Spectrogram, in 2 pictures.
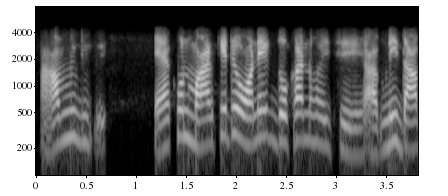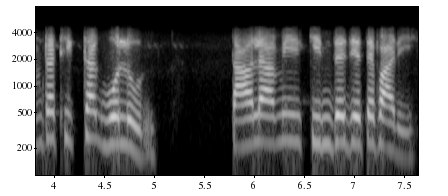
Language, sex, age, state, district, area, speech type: Bengali, female, 45-60, West Bengal, Hooghly, rural, conversation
